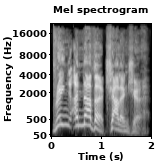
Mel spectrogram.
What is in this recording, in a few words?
Male Human Hero Power; Blackmoore; Thrall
